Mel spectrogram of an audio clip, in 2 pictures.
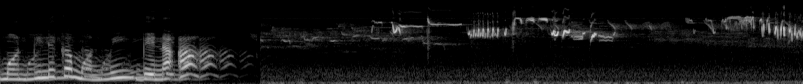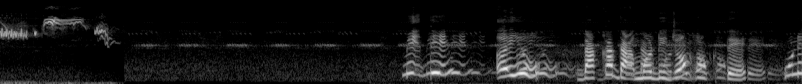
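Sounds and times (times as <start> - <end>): songbirds chirping and twittering: 2.6 - 12.1
faint insect chirp: 2.6 - 16.0.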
